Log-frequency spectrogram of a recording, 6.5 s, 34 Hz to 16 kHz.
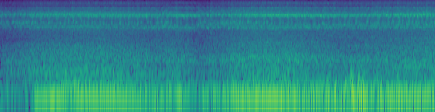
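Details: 1981 Chevrolet C1500 squarebody pickup, V8 freshly rebuilt with new lifters and a big cam, out of winter storage; loud steady high belt squeal over low idle.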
